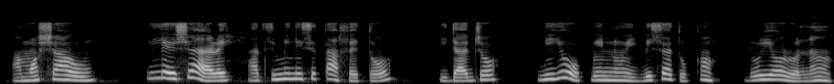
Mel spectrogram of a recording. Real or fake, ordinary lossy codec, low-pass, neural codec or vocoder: fake; none; 7.2 kHz; codec, 16 kHz, 4 kbps, FunCodec, trained on Chinese and English, 50 frames a second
